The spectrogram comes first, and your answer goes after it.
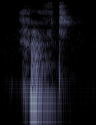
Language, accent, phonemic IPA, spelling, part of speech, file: English, Southern England, /hɑːft/, haft, noun / verb, LL-Q1860 (eng)-haft.wav
- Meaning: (noun) The handle of a tool or weapon; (verb) 1. To fit a handle to (a tool or weapon) 2. To grip by the handle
